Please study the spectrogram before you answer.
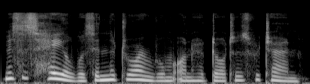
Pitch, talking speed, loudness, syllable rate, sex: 190 Hz, 215 wpm, -19 LUFS, 4.6 syllables/s, female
